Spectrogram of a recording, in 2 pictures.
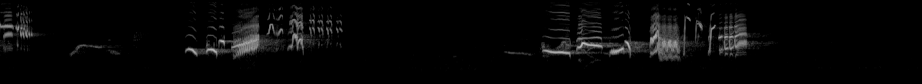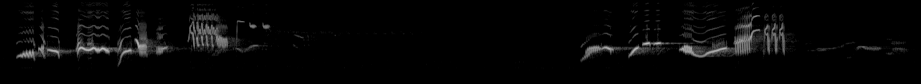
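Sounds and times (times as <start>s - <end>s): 
Common blackbird fluty whistling with shrill twittering notes: 1.9s - 3.4s, 5.1s - 7.7s, 9.4s - 12.0s, 15.0s - 18.3s.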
